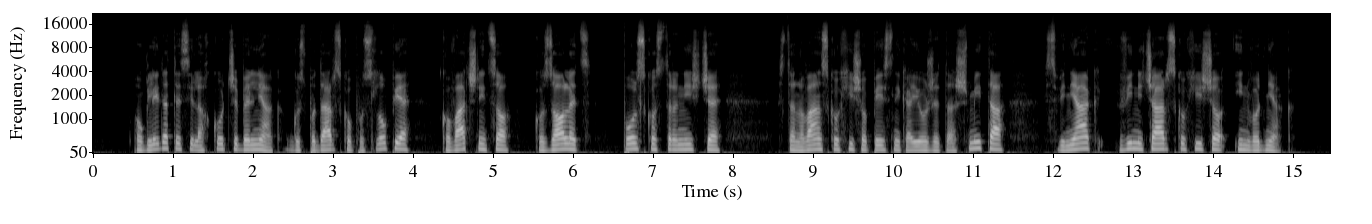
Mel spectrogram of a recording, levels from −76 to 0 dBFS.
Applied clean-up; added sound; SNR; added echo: none; none; none; none.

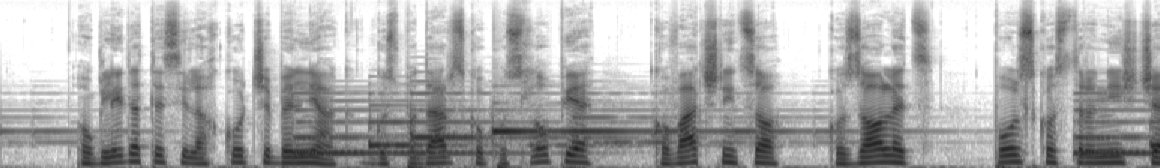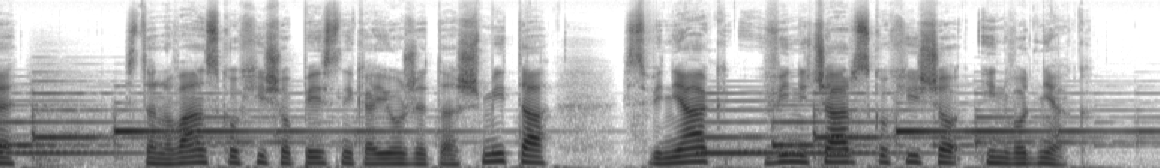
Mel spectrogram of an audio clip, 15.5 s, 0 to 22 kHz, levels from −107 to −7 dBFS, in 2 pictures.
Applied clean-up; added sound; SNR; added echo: none; Piano; 6 dB; none.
